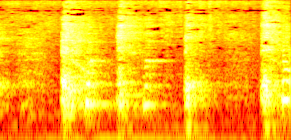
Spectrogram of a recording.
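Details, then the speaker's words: Dry cough in a school-age daughter at night, coughing a lot while her mother prepares a home remedy. "बहुत खांसी हो रही है मामा देखो"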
